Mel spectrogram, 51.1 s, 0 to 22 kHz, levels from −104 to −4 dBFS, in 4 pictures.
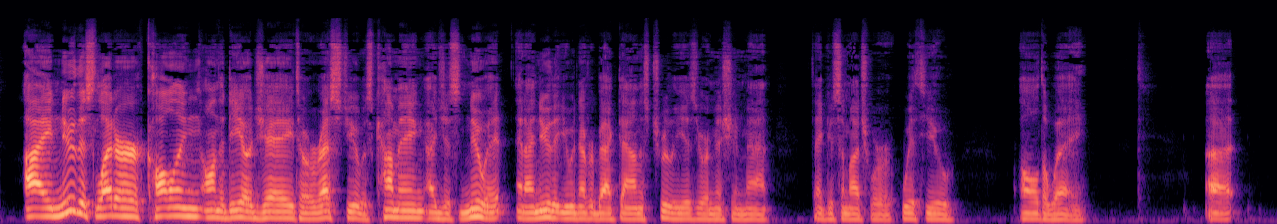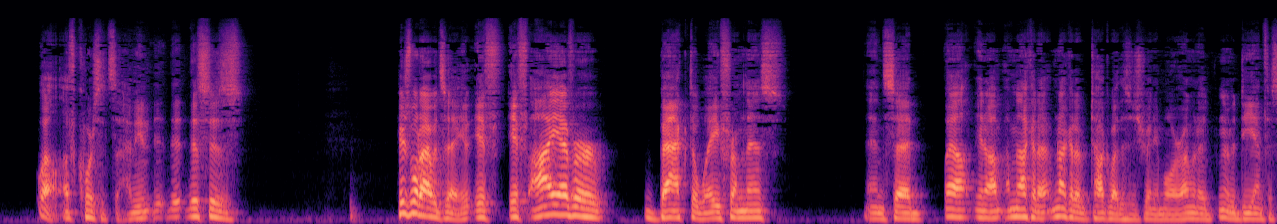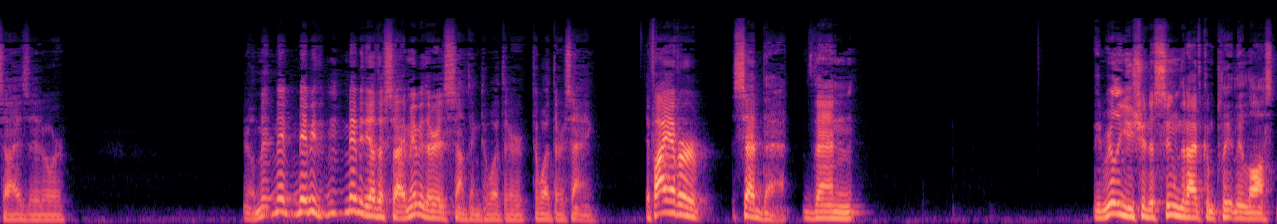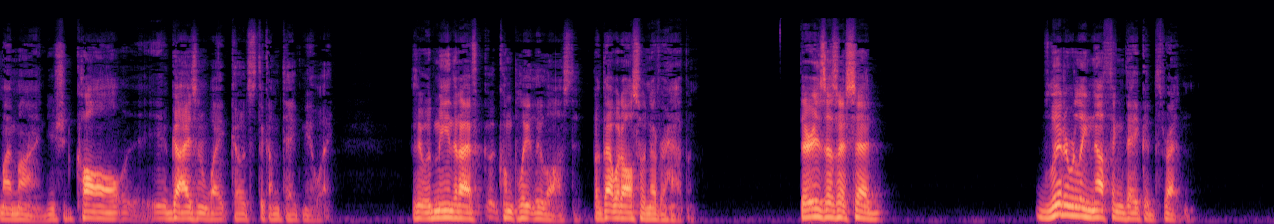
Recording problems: none

